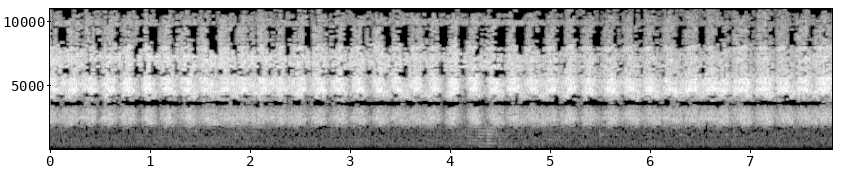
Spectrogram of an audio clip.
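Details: Cicadas singing in summer in Provence, France: a dense, continuous high buzzing chorus with fast pulsing throbs, steady loudness throughout, no other sounds clear.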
